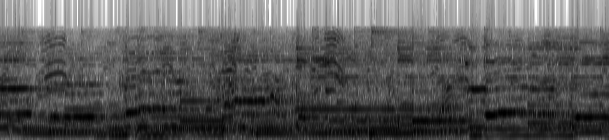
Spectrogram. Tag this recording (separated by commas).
Music, Singing, Orchestra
